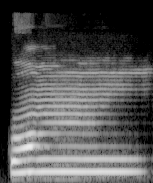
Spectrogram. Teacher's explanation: Kha, la, kum, for the circular lips. And this is idgham shafawi. You are merging in this sound of meme into this sound of meme.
